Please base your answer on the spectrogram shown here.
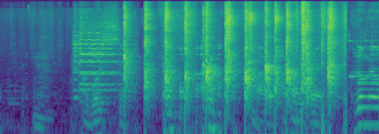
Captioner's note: applauding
